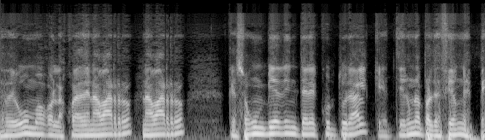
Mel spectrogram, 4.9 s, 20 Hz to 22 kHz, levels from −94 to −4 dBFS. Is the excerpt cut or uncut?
cut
